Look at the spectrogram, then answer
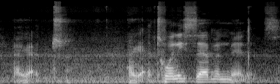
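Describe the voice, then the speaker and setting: A man is speaking. Noticeable noise runs in the background. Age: 50s. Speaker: live streamer. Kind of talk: casual chat.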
